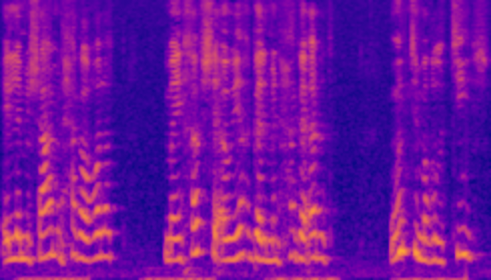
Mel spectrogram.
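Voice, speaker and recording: A woman's voice: fairly high pitch, fairly even intonation, racing, a little mellow, close to an everyday voice. A woman with an Egyptian accent voicing an elderly grandmother who teases bluntly and affectionately. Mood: teasing. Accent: Egyptian Arabic. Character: elderly grandmother, teasing and wise.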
